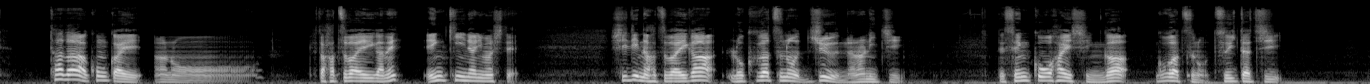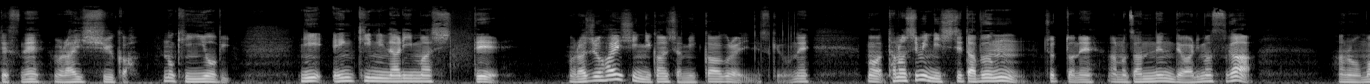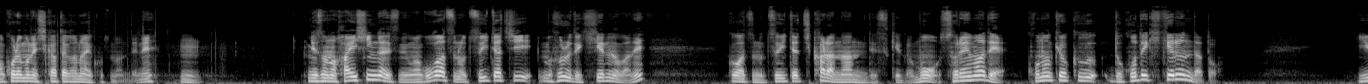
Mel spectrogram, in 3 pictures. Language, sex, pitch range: Japanese, male, 105-155 Hz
